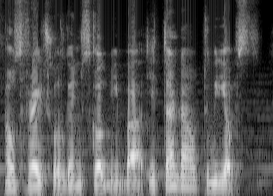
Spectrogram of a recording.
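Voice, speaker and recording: A man's voice: lowish voice, very animated, very fast, a little mellow, soft background music. A man reading first-person visual novel narration aloud in a dramatic style.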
